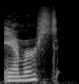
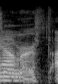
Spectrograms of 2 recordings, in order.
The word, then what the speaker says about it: Amherst: It's Amherst, Massachusetts. The H is silent. – So. Amherst.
